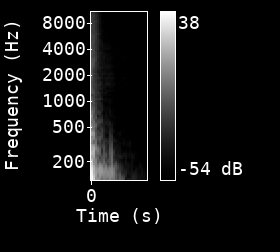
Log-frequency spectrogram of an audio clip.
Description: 128BPM Kick; Vengeance Samples; Jamboo Kit

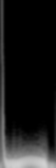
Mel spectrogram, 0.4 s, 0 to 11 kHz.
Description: Roland E Blip, Roland S100; musicradar-synth-samples

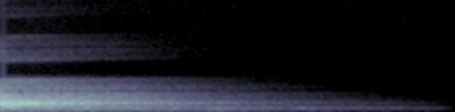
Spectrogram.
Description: Impacts

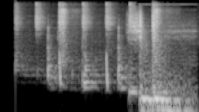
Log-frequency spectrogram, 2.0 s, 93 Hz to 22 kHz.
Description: Fill 128 BPM; Vengeance Samples; VEH1 Loops

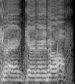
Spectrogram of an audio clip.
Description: Vocal Phrases; Vengeance Samples; Vocals

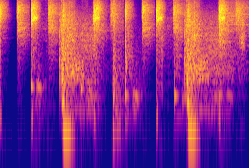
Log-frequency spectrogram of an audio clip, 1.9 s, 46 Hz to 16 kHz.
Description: Houseloops 128BPM; Vengeance Samples

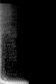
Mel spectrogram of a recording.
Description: Kicks; Vengeance Samples

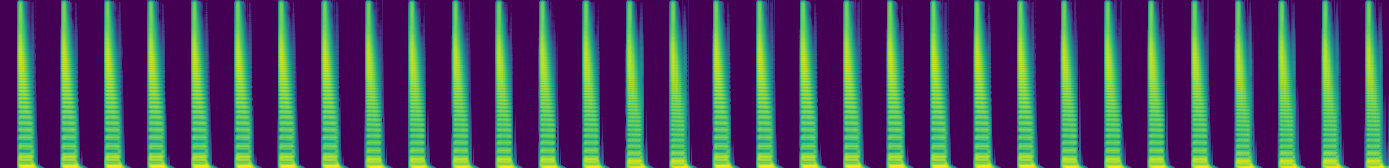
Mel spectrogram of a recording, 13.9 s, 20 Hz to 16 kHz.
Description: Bassline 138BPM, Gminor; Vengeance Samples; VTS1 Outlaw Kit

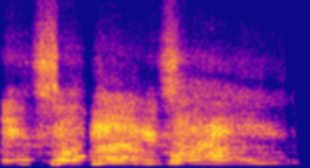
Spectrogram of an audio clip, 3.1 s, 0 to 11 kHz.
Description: voc, Vocal House Samples vocal fx; PS-28 Vocal House Samples

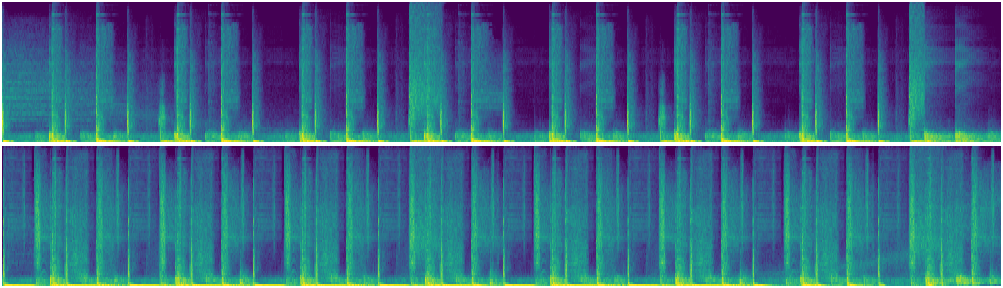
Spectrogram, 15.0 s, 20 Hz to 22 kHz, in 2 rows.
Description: Mix, 128BPM; Jamboo Mix

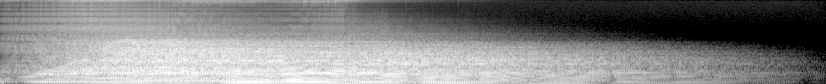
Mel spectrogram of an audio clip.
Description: Pad; Ghosthack

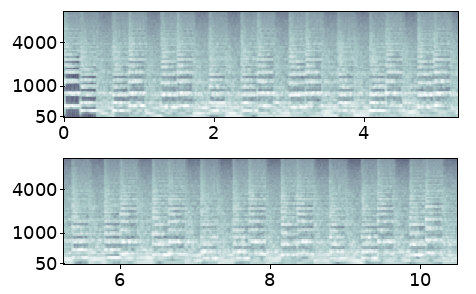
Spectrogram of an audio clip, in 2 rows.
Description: Mainlead Outro 140BPM, Eminor; Unlooped; Vengeance Samples; Incast Kit

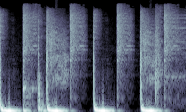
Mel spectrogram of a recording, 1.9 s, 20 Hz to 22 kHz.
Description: Housebeats, 128BPM; Vengeance Samples; VEH2 Loops

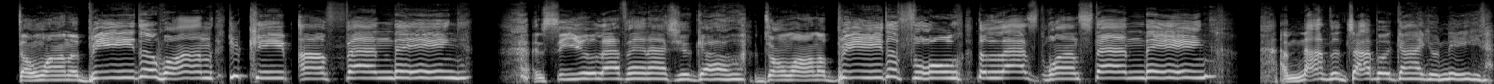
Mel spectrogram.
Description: Pitched Vocals DRY, 128 BPM; Vengeance Samples; Vocal-Hook Kits; Song Kit

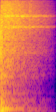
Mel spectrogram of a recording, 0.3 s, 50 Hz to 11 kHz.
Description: Snares; Vengeance Samples; VEH2

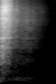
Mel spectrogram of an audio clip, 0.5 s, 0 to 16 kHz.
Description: Shaker; Vengeance Samples; VEH1 Percussion

